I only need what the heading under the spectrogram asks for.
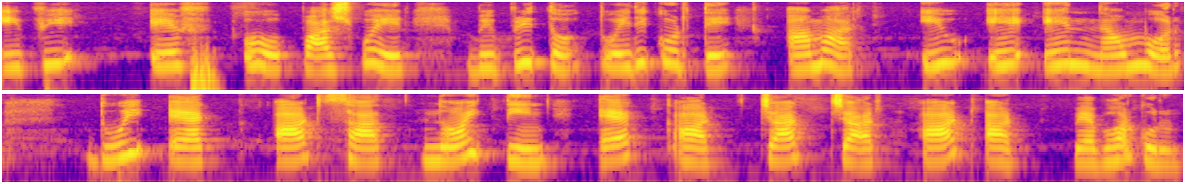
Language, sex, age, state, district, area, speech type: Bengali, female, 18-30, West Bengal, Bankura, urban, read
